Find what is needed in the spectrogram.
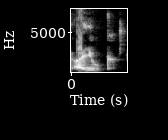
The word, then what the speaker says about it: Aiyuk: So my second receiver is Brandon Ayuk. – Can you spell that, please? – A-I-Y-U-K. – Oh, okay. Ayuk. – A-I-Y-U-K.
